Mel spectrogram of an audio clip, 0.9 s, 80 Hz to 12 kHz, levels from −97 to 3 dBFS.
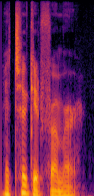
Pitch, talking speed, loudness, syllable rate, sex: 95 Hz, 315 wpm, -19 LUFS, 6.3 syllables/s, male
